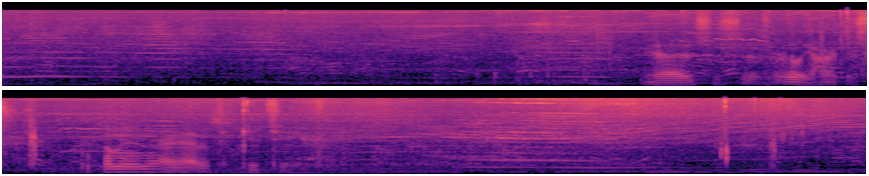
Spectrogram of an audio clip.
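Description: A radio-controlled model jet whines as it flies past.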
